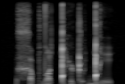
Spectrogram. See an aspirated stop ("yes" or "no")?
yes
